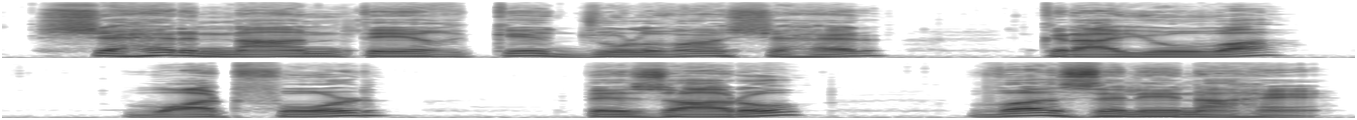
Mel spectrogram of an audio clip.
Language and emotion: Urdu, neutral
